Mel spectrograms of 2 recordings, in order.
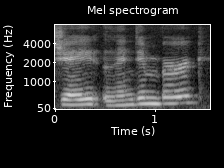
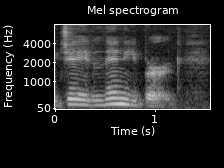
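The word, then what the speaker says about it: J.Lindeberg: It's J. Lindenberg, or it's actually J. Linneberg. There's not an N in there.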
